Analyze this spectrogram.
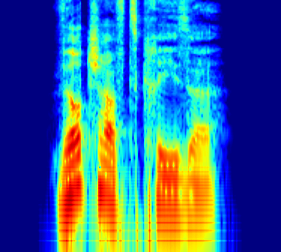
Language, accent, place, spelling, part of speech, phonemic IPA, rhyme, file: German, Germany, Berlin, Wirtschaftskrise, noun, /ˈvɪʁtʃaft͡sˌkʁiːzə/, -iːzə, De-Wirtschaftskrise.ogg
- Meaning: economic crisis; slump, depression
